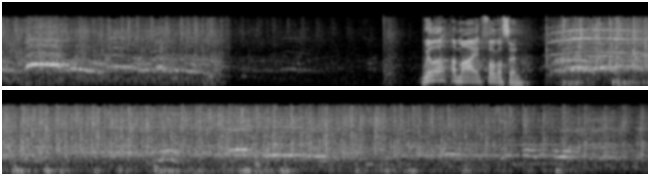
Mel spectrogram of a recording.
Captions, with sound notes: Willa Amai Fogelson. [CHEERS, APPLAUSE]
